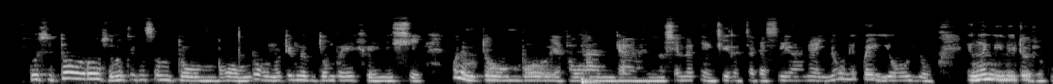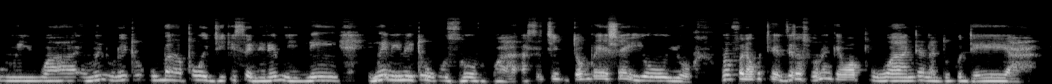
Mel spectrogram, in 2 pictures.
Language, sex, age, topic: Ndau, female, 36-49, health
